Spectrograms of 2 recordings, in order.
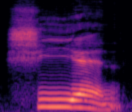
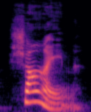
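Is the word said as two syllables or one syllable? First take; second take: two syllables; one syllable. First: It is said as two syllables, she-in. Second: It is said as one syllable, like shine. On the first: The speaker calls it right. "make sure you're shifting between the high E of the she to the lax I of the in" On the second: The speaker calls it wrong. "people tend to pronounce it as shine"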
